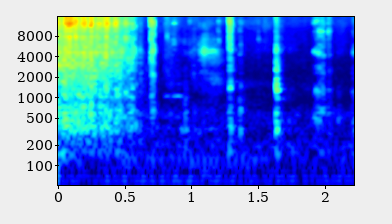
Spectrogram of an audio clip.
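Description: Sewing machine stitching a Katori blouse in short bursts, a rapid mechanical whir that starts and stops, with a few clicks and scrapes between runs, close and fairly quiet.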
